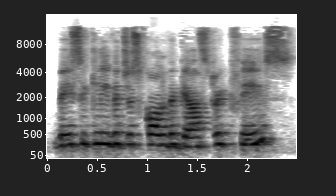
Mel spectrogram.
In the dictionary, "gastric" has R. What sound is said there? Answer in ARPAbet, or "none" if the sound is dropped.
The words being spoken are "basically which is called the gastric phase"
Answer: R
